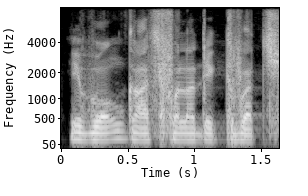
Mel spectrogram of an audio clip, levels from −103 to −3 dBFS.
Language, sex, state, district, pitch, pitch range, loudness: Bengali, male, West Bengal, Dakshin Dinajpur, 105 Hz, 105-110 Hz, -15 LUFS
